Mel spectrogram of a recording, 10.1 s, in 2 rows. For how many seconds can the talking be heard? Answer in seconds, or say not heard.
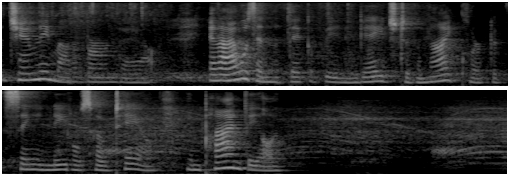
8 s.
